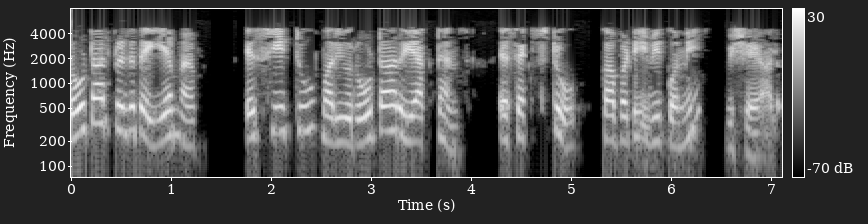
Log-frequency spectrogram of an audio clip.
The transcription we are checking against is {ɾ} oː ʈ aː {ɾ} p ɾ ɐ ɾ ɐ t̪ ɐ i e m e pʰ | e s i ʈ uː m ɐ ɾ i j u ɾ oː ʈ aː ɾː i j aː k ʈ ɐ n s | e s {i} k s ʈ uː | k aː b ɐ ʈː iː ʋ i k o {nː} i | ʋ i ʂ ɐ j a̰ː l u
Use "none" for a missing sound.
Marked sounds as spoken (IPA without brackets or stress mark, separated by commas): ɾ, ɾ, e, nː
